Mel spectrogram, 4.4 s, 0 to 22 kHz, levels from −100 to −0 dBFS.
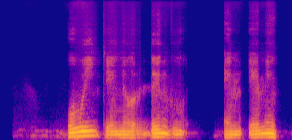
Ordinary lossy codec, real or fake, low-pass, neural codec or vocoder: none; fake; none; codec, 44.1 kHz, 2.6 kbps, DAC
